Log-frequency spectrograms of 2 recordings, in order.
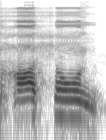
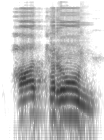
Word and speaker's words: Hawthorne: This story is written by Nathaniel Hawthorne. Don't pronounce it Hawthorne.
